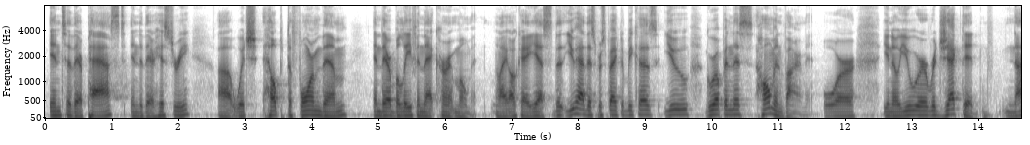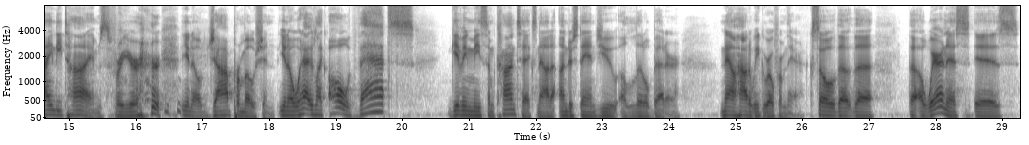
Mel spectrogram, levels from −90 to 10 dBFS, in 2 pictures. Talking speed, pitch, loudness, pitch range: 165 wpm, 105 Hz, -19 LUFS, 95-120 Hz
